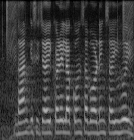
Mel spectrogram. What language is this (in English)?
Magahi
